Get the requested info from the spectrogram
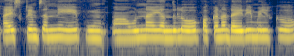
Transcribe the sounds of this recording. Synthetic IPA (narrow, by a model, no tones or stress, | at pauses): ɐjskɾiːmsɐnːiː | unːaːjiɐnd̪ulo̞ːpɐkːɐɳɐɖɐjɾiːmilku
